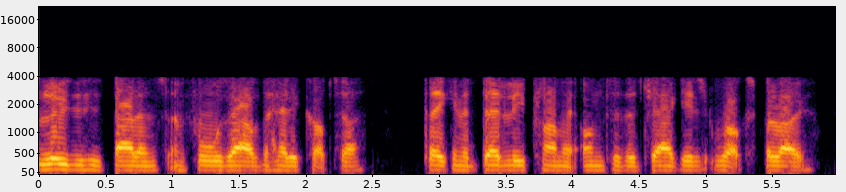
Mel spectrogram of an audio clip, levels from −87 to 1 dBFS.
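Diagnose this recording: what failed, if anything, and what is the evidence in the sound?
The converter was overdriven by about 10 dB, causing hard clipping throughout the speech. Roughly one sample in twenty hits the ceiling and is sliced flat. Those squared-off peaks add high harmonics, heard as harsh fuzz on every loud syllable.

At the codec stage, the speech was squeezed through G.723.1, and the damage is heavy across the whole clip. Nothing survives above 3.8 kHz, so it sounds muffled. The slow-updating voice model leaves it hoarse with smeared consonants, which fits a bitrate near 6 kbit/s.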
